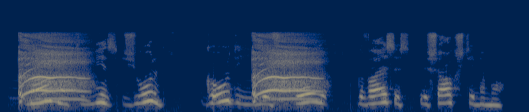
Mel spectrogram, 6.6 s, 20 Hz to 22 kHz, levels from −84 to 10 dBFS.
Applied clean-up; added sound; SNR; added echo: none; Gasp; -3 dB; none.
